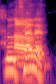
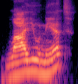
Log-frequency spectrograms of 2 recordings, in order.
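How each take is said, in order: First: The word is said in its usual spoken form. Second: The word is sounded out from its spelling. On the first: The speaker calls it right. "not spelled anywhere close to how it's read" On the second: The speaker calls it wrong. "if I would have read that first, it would have been"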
